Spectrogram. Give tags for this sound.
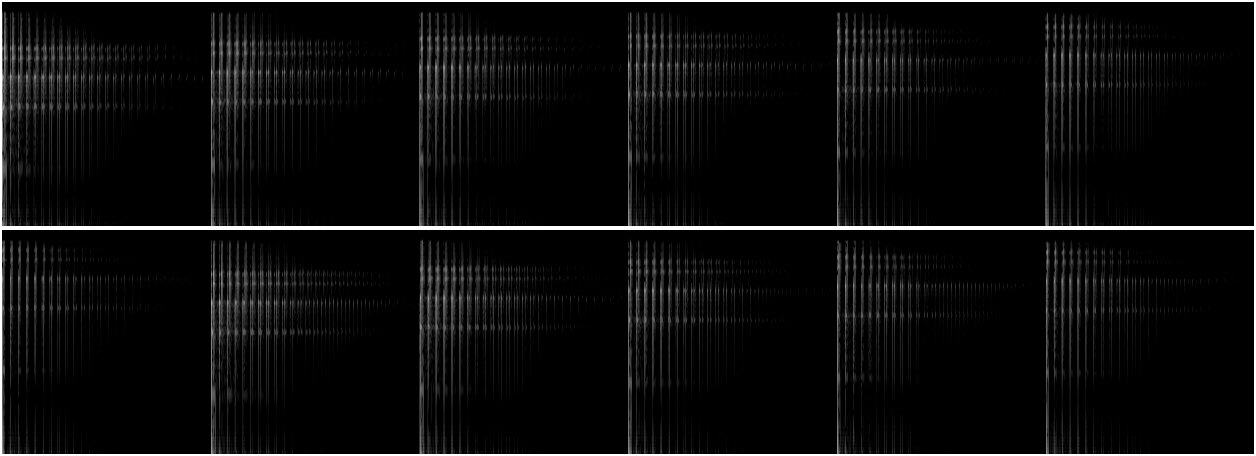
fx effect sound sfx

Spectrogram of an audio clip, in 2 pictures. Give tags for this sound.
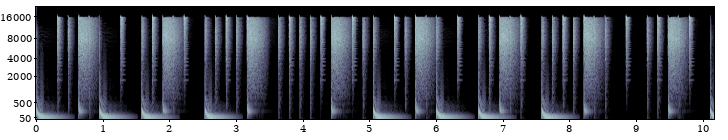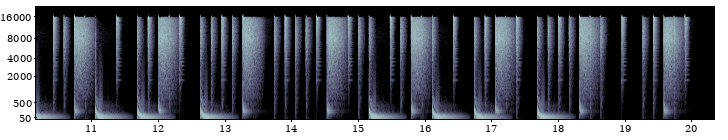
loop hop hip

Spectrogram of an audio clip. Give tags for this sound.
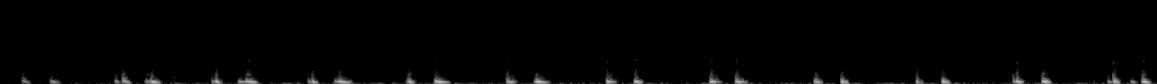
heart heartbeat beating

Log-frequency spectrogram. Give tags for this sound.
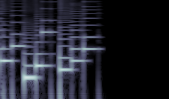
click bleep gamesound game adventure explosion application levelUp kick sfx startup clicks beep

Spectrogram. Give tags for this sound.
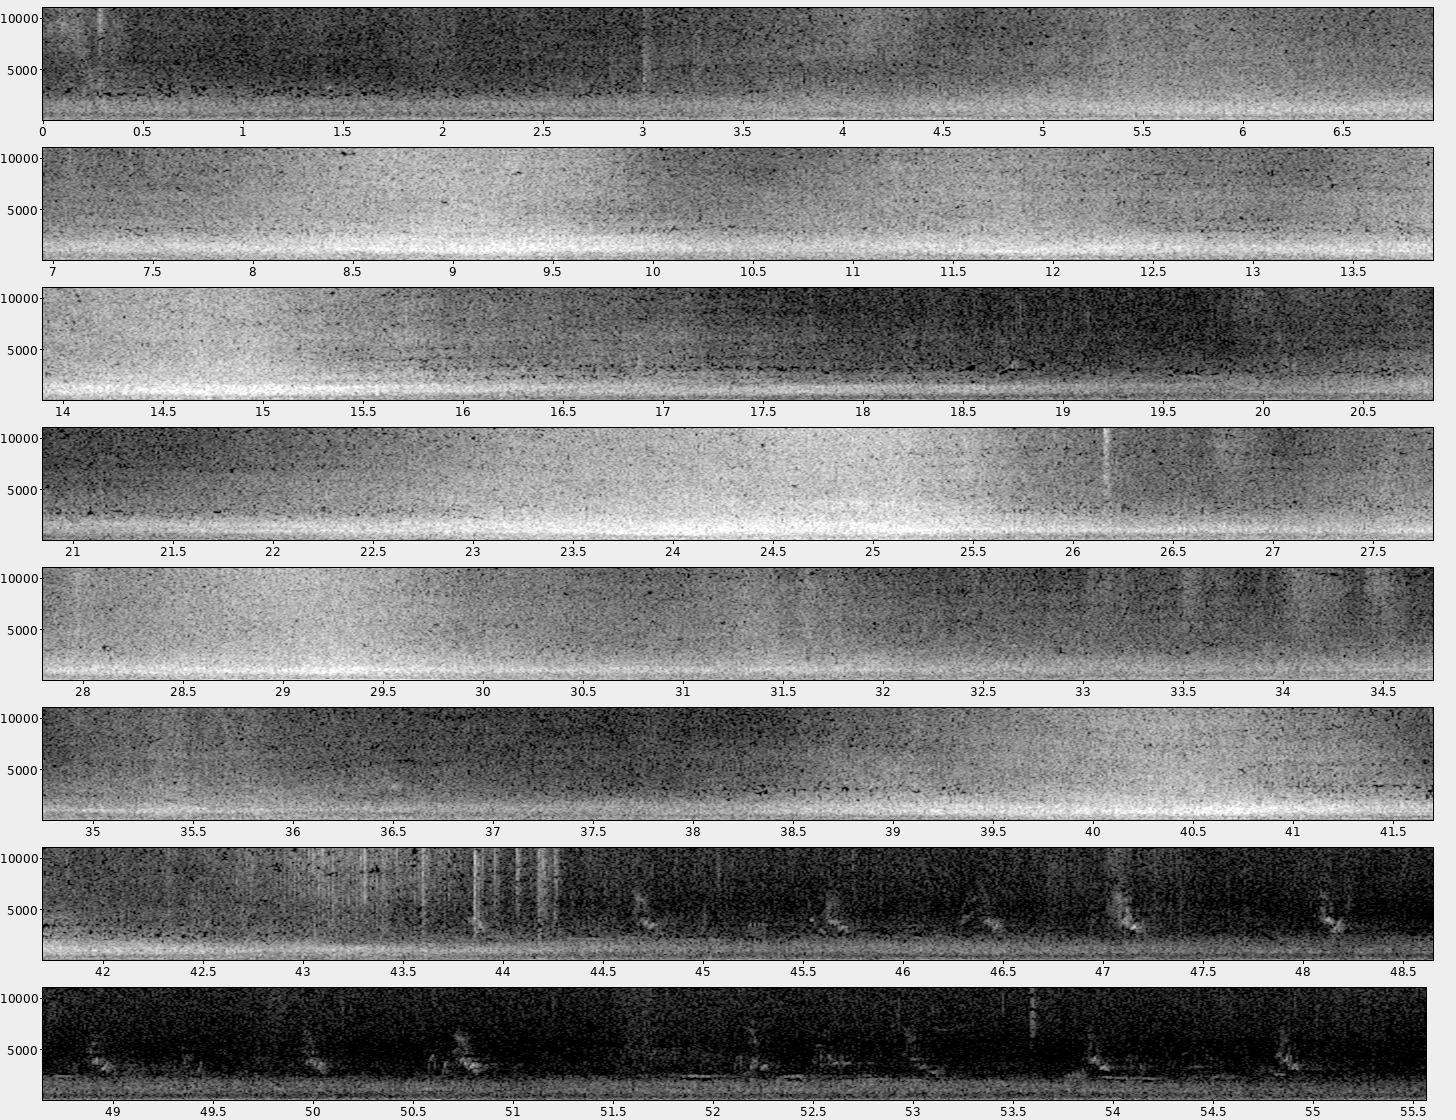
Car Free Highway Motorway Passing Road Transport

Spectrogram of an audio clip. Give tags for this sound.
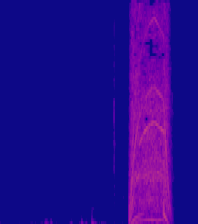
drill drilling

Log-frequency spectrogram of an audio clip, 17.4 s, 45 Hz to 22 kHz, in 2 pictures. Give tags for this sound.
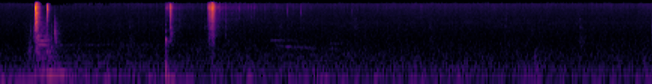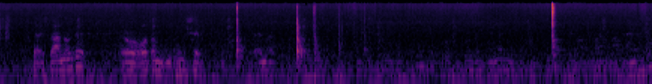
tv 100hz

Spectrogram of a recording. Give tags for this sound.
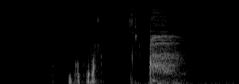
human swallow water

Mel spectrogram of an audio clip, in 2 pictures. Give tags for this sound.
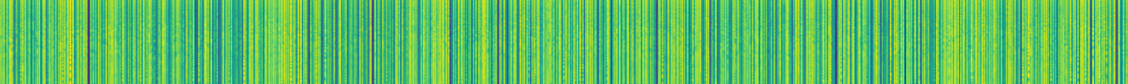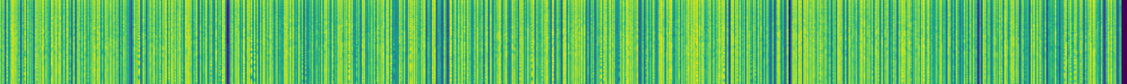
dust density noise digital

